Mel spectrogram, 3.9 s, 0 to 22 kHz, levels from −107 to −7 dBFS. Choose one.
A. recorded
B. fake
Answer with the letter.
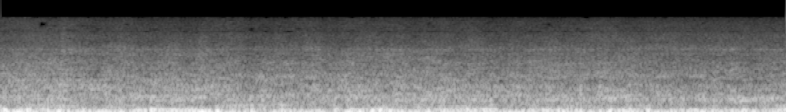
B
